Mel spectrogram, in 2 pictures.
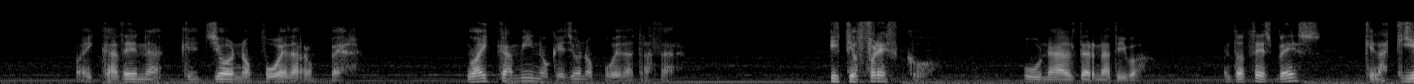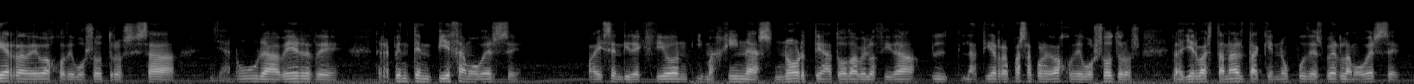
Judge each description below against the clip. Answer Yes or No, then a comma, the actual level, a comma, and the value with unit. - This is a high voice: No, low, 125 Hz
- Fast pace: No, average, 130 wpm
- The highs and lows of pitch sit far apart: No, average, 2.8 semitones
